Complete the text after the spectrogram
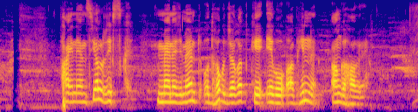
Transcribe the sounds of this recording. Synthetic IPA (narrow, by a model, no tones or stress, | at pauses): pʰaɪnɛnsijəlɾisk | mɛned͡ʒmeɳʈud̪ʱoɡd͡ʒəɡət̪keʔeːɡoʔəbʱin | ə̃ŋɡɦowe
